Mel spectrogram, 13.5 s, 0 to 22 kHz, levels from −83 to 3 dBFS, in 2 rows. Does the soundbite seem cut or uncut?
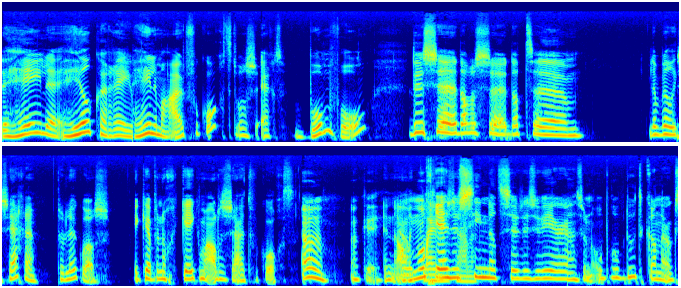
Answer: cut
